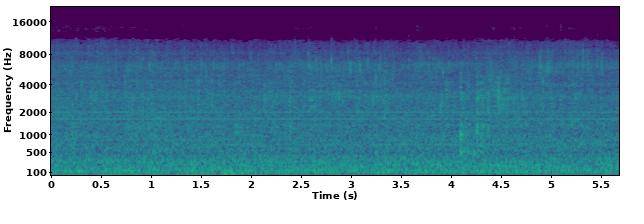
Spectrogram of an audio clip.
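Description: Green chillies and spices frying in hot oil in a pan, a steady sizzle, while a steel ladle stirs them, with a few faint scrapes about four seconds in.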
